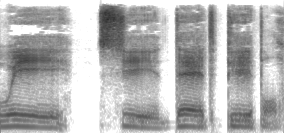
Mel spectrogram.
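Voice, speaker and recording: A man does a put-on character voice in a Scottish accent, growling at a fairly low pitch with fairly even intonation. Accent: Scottish brogue. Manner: playful, mock-serious.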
